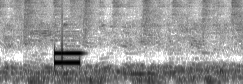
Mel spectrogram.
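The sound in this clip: A mobile phone is dialed, giving a single short dual-tone keypad beep over a quiet background.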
